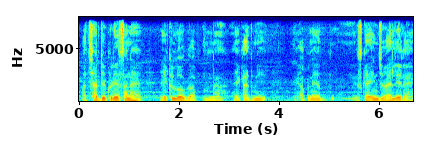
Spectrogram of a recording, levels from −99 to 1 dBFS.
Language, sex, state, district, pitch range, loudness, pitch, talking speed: Hindi, male, Bihar, Muzaffarpur, 110-130 Hz, -25 LUFS, 120 Hz, 125 wpm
